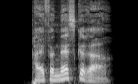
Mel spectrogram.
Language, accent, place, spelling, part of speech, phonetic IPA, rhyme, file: German, Germany, Berlin, pythoneskerer, adjective, [paɪ̯θəˈnɛskəʁɐ], -ɛskəʁɐ, De-pythoneskerer.ogg
- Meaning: inflection of pythonesk: 1. strong/mixed nominative masculine singular comparative degree 2. strong genitive/dative feminine singular comparative degree 3. strong genitive plural comparative degree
